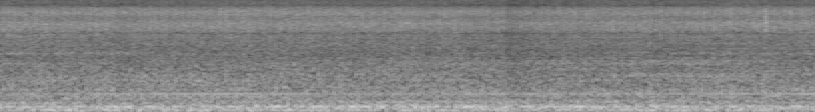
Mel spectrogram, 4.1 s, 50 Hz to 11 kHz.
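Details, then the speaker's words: 2008 Chevrolet Express 2500 with 6.0-litre V8, 319,000 km: even, deep idle hum holding constant with no misses, ticks or knocks; engine running smooth and healthy. "You can see the motor's running good. It's got the 6-liter in it. Listen to it running. It's fine."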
